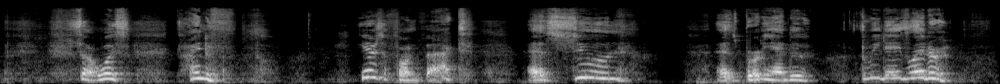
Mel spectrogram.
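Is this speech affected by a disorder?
Yes: cerebral palsy; condition audible in voice.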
